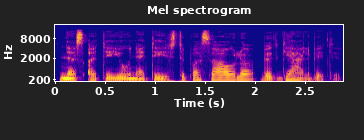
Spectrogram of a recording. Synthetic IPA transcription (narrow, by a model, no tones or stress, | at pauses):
nʲɛsɐt̪ʲeːjɛʊnʲɛt̪ʲɛɪsʲt̪ʲɪpɐsɑˑʊlʲoːbʲɛt̪ɡʲæˑlʲbʲḛːt̪ʲɪ̰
